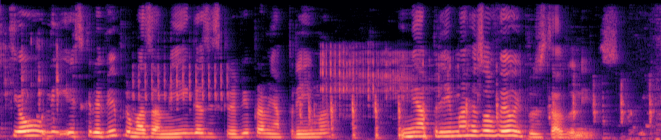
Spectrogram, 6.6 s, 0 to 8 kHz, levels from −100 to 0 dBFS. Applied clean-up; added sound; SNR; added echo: classical method log-MMSE.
